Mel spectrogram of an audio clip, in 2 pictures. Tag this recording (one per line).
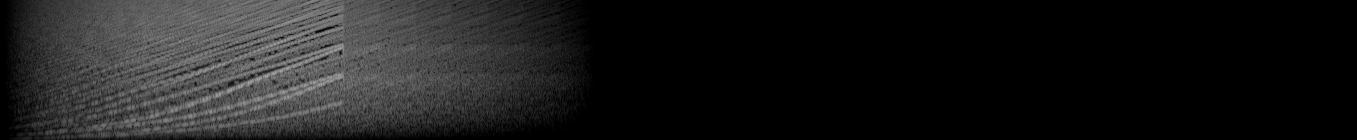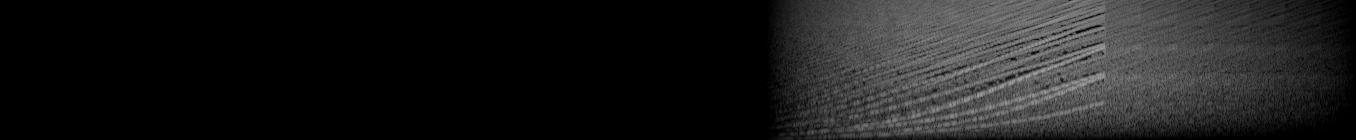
up
approach
high
rising
rise
through
sweep
higher
rize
